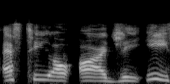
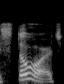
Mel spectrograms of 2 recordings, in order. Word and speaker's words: storge: number 5 on the list and that's spell sto rge so at first I thought I'm gonna say storage but it's pronounced storage a storge and it's familial love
